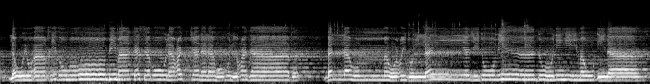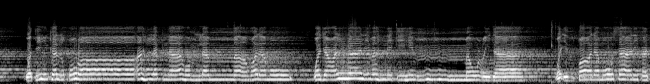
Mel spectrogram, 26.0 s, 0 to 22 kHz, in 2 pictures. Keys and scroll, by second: 8.3 space, 10.8 Tab, 21.4 Tab, 23.9 Tab.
